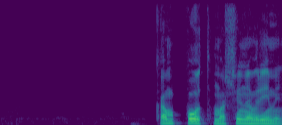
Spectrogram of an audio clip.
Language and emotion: Russian, neutral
